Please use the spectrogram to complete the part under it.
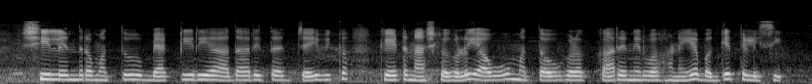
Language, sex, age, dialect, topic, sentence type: Kannada, female, 31-35, Central, agriculture, question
